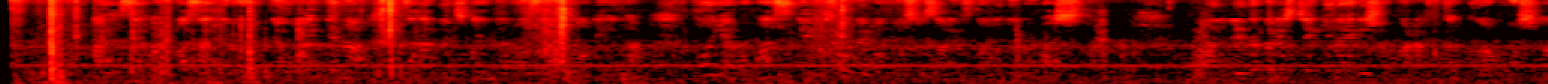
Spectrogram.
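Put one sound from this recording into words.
A puppy's paws and claws scuffle on a leather couch.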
